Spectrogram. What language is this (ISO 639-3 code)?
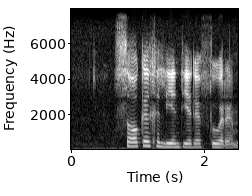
afr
